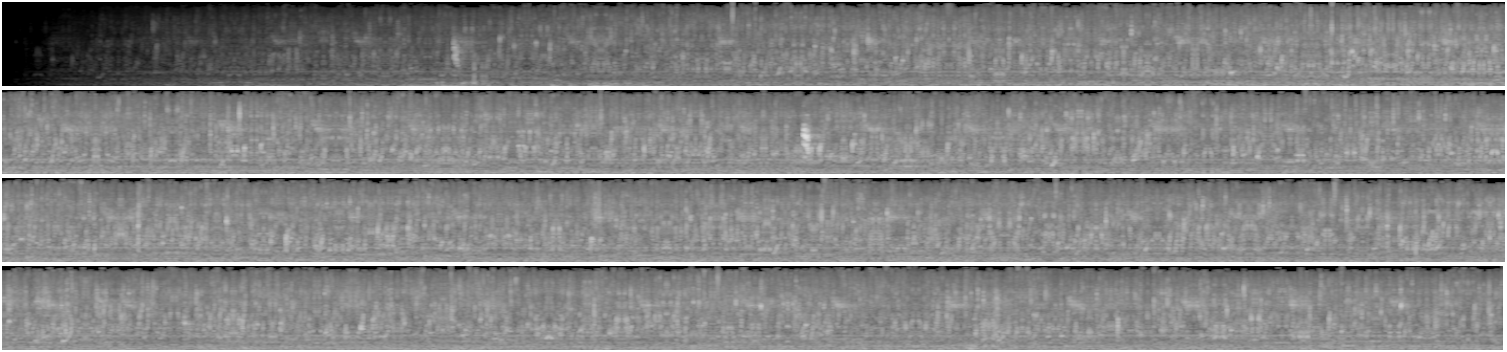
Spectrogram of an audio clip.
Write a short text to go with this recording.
Ambiente del patio de la Casa Invisible, Centro Cultura de Gestion Ciudadana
